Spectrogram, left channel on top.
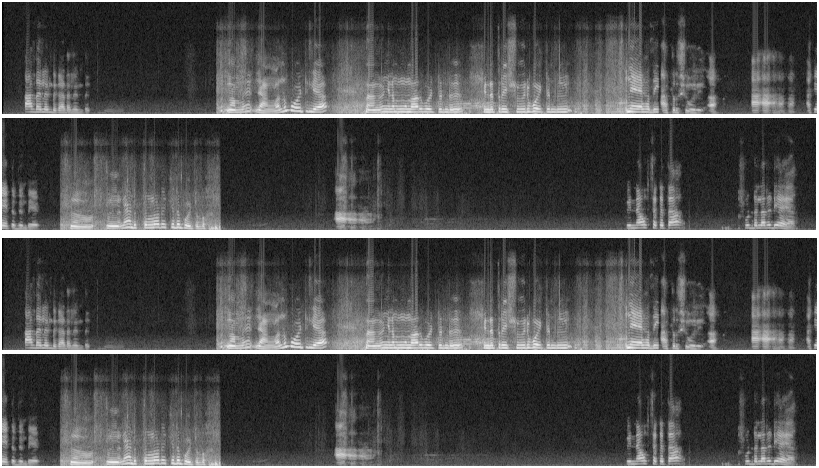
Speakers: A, on the left; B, on the right.
A: കടലുണ്ട് കടലുണ്ട്
B: നമ്മ് ഞങ്ങളൊന്നും പോയിട്ടില്ല്യ ഞങ്ങള് ഇങ്ങനെ മൂന്നാർ പോയിട്ട്ണ്ട്. പിന്നെ തൃശ്ശൂര് പോയിട്ടുണ്ട് നേഹ
A: അ തൃശൂര് അ ആ ആ ആ കേട്ടിട്ട്ണ്ട് ഞാന്
B: ഉം, അങ്ങനെ അടുത്തുള്ളോടെക്കെന്നെ പോയിട്ടെള്ളൂ
A: ആ അ ആഹ് പിന്നെ ഉച്ചക്കെത്താ ഫുഡ്ഡെല്ലാം റെഡിയായോ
